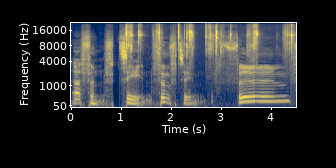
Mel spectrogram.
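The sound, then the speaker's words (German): Euro coins, including 2-euro coins, being counted out by hand, with a few short metallic clinks, mixed in with a person talking throughout and a sustained tone near the end. “so, jetzt muss ich, oh, jetzt wird das Kleingeld langsam knapp, das gibt's doch gar nicht, hätte ich auch nicht gedacht, dass mir das mal passiert.”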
